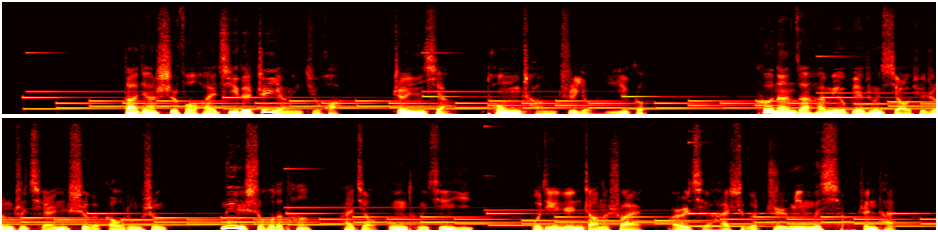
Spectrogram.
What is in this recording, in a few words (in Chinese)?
男 抖音解说 动漫解说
